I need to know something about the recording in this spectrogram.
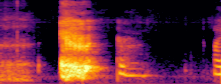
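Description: A person coughing: one hard cough a little over half a second in, followed by a shorter, weaker one.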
